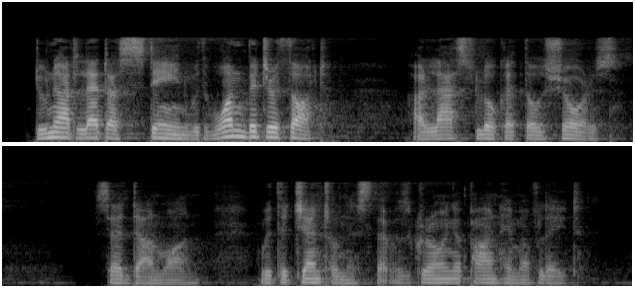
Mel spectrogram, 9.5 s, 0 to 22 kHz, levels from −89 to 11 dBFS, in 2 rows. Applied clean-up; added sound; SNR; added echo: none; none; none; reverberation time 1.1 s.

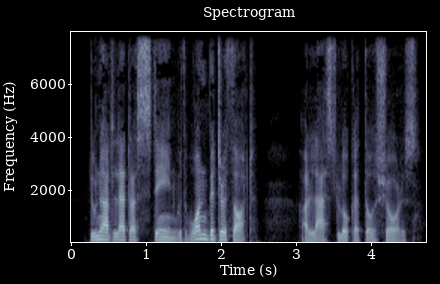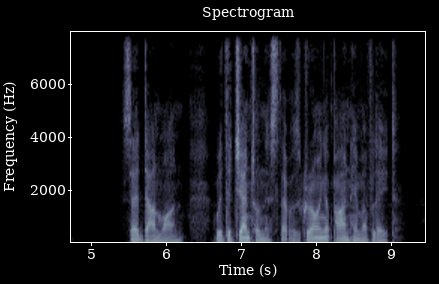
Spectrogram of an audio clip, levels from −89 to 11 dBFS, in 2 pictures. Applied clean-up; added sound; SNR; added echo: none; none; none; none.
